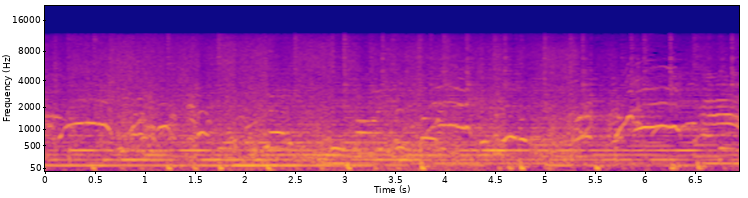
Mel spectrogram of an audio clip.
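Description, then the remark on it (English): Sea water splashes and sloshes steadily as four people splash at each other in the sea, shouting and laughing, with a sustained musical tone running underneath throughout. “They splash at each other.”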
